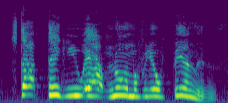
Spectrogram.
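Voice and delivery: usual speaking voice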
